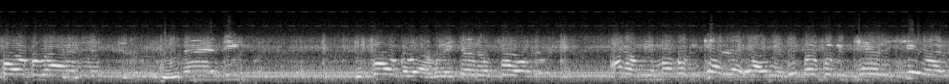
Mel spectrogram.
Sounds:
speech

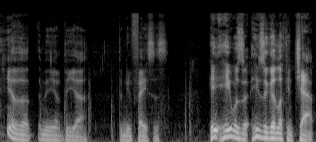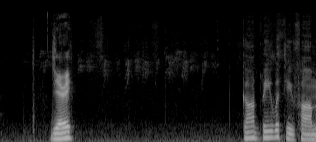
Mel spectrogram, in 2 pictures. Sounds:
bird song, bird

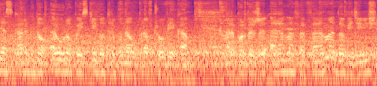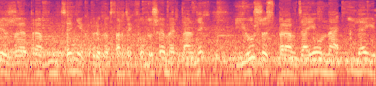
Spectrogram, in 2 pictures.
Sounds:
speech

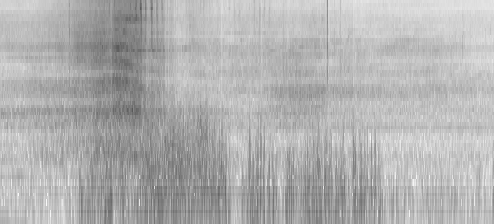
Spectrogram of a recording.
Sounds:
bicycle, outside, urban or man-made, vehicle

